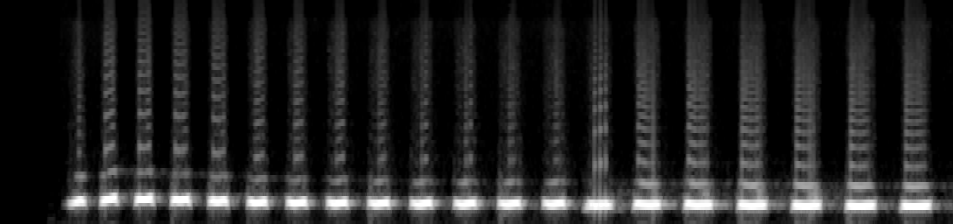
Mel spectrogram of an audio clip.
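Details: Greater coucal (Centropus sinensis) used as a decoy call to draw in its flock: a long, even run of about twenty deep, hollow hoots, roughly three a second and steady in pitch. Nothing else is heard.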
